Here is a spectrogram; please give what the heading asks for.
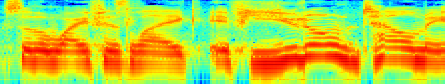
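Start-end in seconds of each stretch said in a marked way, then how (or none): none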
